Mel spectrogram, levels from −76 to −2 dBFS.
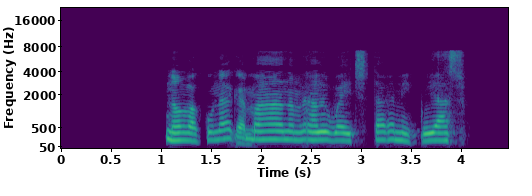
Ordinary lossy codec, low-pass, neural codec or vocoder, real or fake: AAC, 32 kbps; 7.2 kHz; codec, 16 kHz in and 24 kHz out, 0.4 kbps, LongCat-Audio-Codec, two codebook decoder; fake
